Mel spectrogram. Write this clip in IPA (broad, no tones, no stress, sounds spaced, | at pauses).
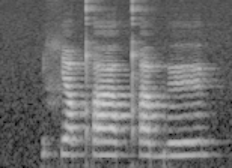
ɬ i qʼ œ qʼ ɪ b ø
